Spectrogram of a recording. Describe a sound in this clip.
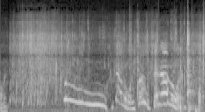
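A fish thrashes and splashes loudly at the water's surface.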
